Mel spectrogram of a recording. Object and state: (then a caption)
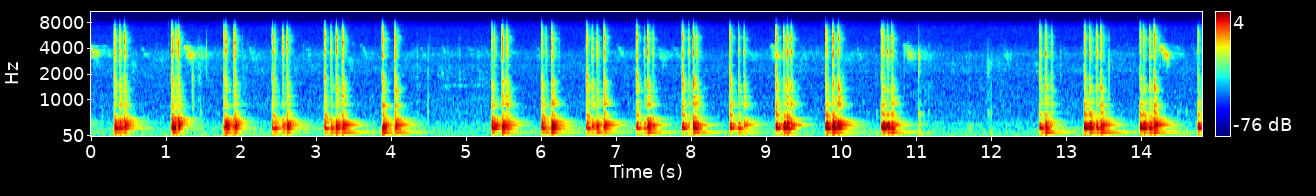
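Glass window pane. Long purple-painted fingernails tap on a large, flat, solid glass window pane. Sharp, bright clicks each leave a brief hollow ring, coming in loose rhythmic runs with short pauses between them.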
